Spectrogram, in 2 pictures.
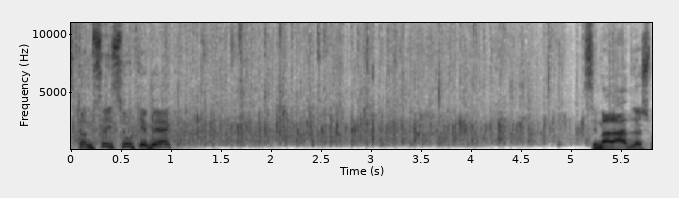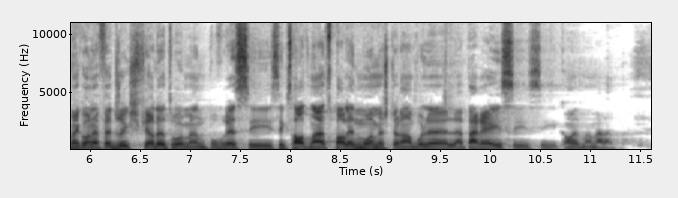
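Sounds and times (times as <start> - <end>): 
audience applause: 0.0 - 5.8
speech: 0.1 - 1.4, 5.2 - 11.4.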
